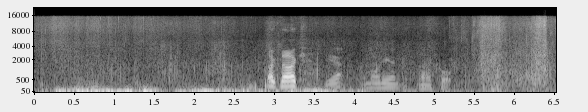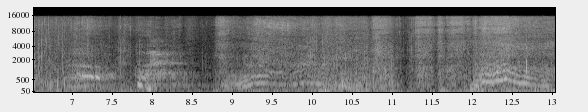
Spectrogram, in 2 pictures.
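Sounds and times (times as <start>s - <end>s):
wind buffeting microphone: 0.0s - 4.2s.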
